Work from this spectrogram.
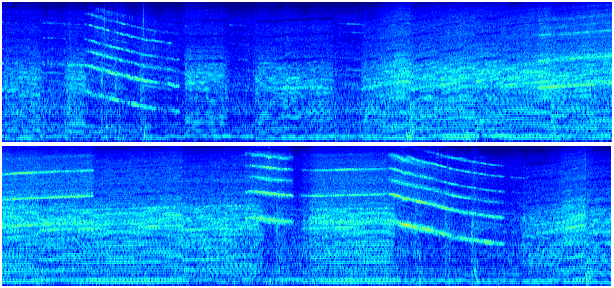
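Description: Hypercar engine in a racing video game at the Nürburgring, a continuous loud high-pitched drone rising and falling with repeated throttle stabs and quick upshifts, with a few sharp revs over about twenty-four seconds.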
